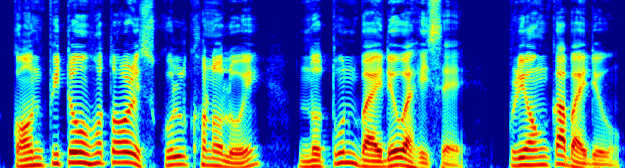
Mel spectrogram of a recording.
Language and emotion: Assamese, neutral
